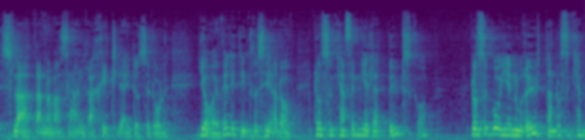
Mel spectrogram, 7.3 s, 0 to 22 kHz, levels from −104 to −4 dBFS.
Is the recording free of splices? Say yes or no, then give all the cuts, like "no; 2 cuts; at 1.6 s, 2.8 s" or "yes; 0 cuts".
yes; 0 cuts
